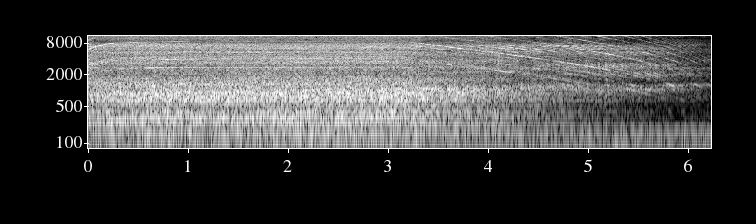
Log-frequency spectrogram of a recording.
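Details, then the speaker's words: Milwaukee 1670 single-speed 900 rpm 1/2" Hole Hawg stud and joist drill running. Steady high motor whine, no chatter or sparking crackle, then smooth even wind-down; sounds fine without needing new gear grease or reseated brushes: normal drill run. "Doesn't sound as bad as pulling out that motor and shoving some new grease in the gears. Reseating the brushes. It actually sounds just fine."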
